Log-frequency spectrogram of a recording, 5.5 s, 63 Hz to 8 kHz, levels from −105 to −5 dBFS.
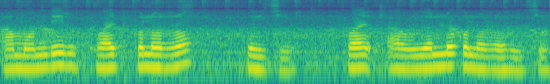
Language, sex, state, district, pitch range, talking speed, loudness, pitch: Odia, female, Odisha, Sambalpur, 160-180 Hz, 130 wpm, -16 LUFS, 170 Hz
